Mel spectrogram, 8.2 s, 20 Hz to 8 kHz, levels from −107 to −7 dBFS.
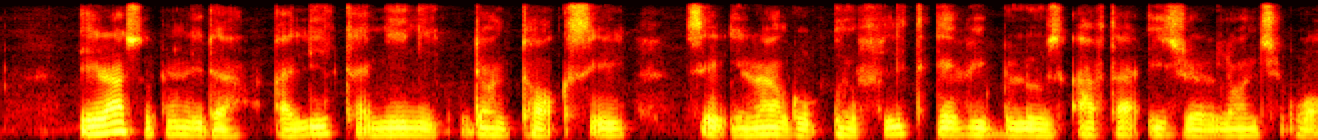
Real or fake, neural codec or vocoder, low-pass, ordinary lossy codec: fake; codec, 24 kHz, 6 kbps, HILCodec; 7.2 kHz; none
